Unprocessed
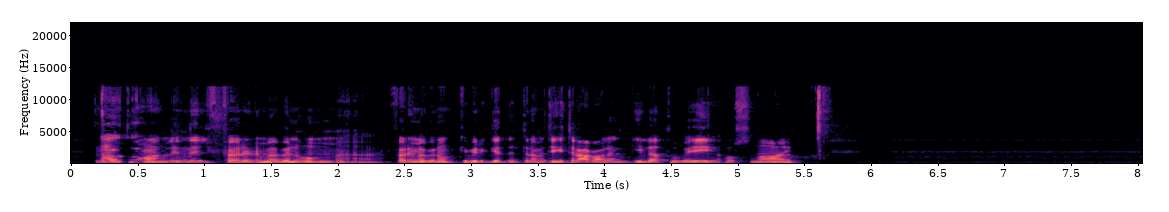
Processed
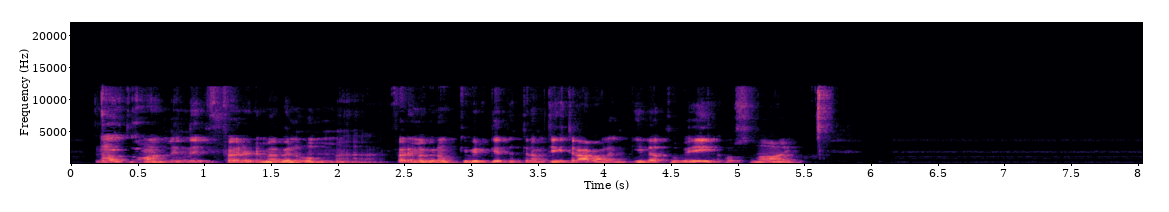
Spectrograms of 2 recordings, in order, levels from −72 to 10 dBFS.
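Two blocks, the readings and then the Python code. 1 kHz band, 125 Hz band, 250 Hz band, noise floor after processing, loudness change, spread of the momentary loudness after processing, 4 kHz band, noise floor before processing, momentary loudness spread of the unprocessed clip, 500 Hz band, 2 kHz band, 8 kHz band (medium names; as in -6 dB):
+1.0 dB, -0.5 dB, +1.5 dB, -62 dBFS, +1.5 dB, 9 LU, +1.0 dB, -63 dBFS, 9 LU, +2.0 dB, +1.0 dB, +1.0 dB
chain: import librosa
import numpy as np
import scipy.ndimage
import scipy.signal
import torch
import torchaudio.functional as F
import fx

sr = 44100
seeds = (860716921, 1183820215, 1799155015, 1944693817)

y = fx.rev_gated(x, sr, seeds[0], gate_ms=110, shape='falling', drr_db=5.5)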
